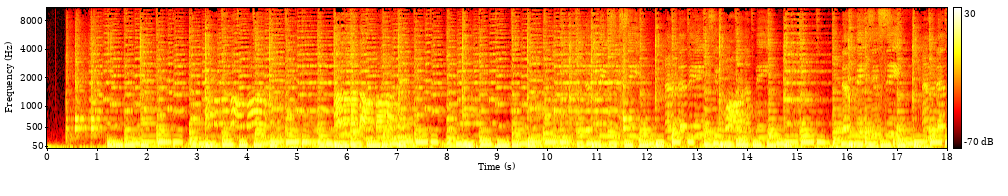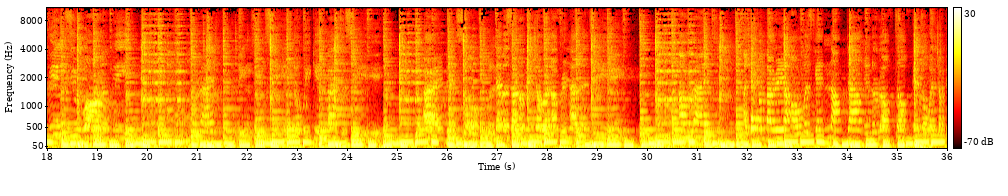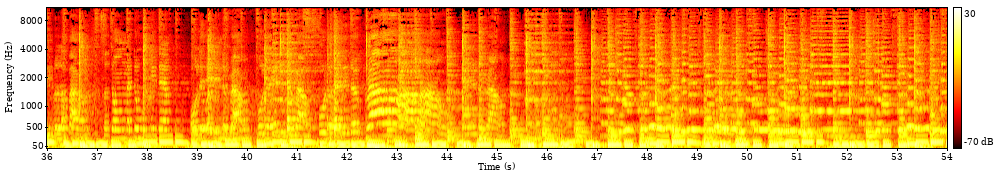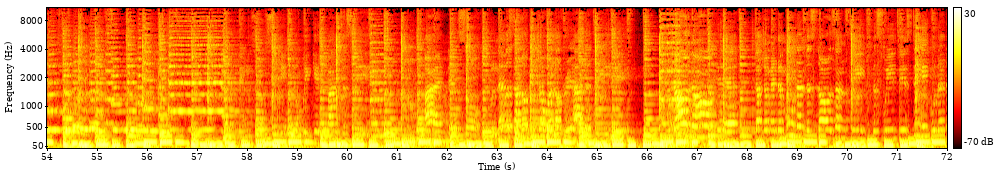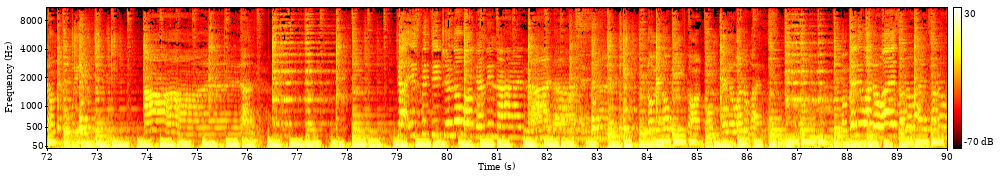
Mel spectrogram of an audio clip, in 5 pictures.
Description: • REGGAE-SKA
DANCE HALL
